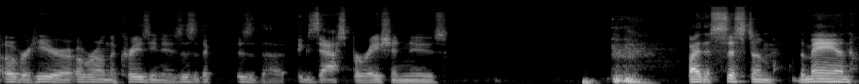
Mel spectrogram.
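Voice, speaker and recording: A man hosting a casual news read-through, joking around, clearing his throat often and making sound-effect noises between stories. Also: mid-range voice, a bit bright. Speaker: host reading the news.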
